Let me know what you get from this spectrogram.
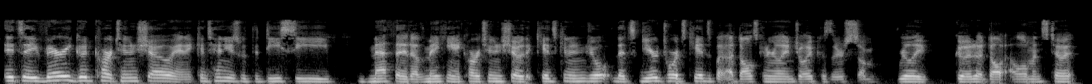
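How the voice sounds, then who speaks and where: A man in casual co-host mode, speaking at a middling pitch. He talks conversationally, like an opinionated fan discussing comics and cartoons. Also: level tone, a little fast, few pauses, fairly bright tone. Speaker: co-host of a gaming and comics news show.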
